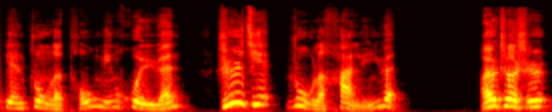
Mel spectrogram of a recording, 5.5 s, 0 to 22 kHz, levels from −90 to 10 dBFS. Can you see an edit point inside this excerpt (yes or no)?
no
